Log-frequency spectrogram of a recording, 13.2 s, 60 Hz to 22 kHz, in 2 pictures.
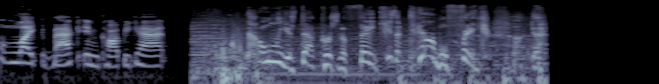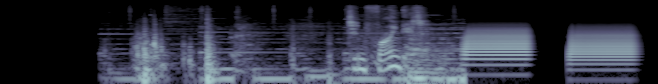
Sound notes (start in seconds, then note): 7.9 car door; 12.2 WAHHH-wahhh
